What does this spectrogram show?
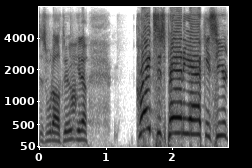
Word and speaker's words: Szczepaniak: Greg Szczepaniak is here. Did I say it right? You nailed it.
